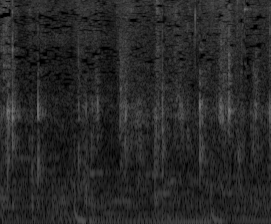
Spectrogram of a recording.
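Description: Steel spoon stirring gram flour and water into a thick batter in a plastic bowl: a run of short, irregular scrapes and taps.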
